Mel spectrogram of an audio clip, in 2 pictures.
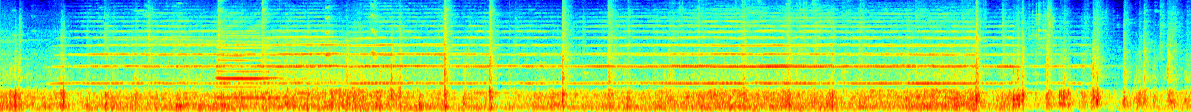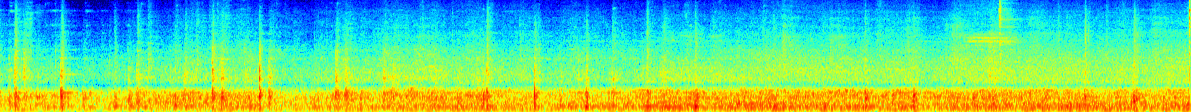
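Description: Passenger coach running at speed, heard from an open coach door: a constant rumble with wheels clicking over rail joints and points. A locomotive horn holds one long steady note through the first half and cuts off about thirteen and a half seconds in.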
